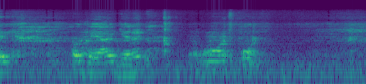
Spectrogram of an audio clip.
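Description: A woman speaks with animation, heard through a loudspeaker.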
